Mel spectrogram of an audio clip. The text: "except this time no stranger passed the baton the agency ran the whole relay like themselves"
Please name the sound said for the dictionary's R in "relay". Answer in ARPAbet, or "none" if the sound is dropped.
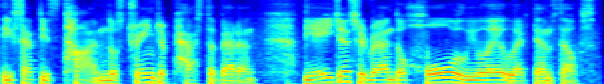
L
